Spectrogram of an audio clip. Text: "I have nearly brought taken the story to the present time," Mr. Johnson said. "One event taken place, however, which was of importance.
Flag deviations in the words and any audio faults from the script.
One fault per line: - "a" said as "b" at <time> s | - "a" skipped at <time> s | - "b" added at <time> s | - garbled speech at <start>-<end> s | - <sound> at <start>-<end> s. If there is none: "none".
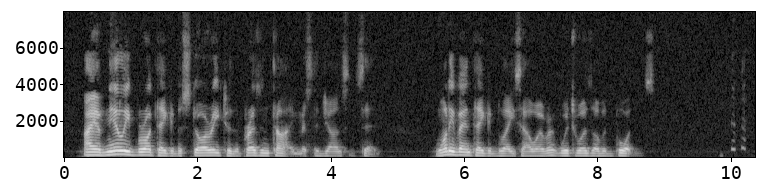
- laugh at 9.8-10.2 s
